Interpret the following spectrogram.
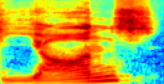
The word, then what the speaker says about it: Jens: It's pronounced Yawns.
